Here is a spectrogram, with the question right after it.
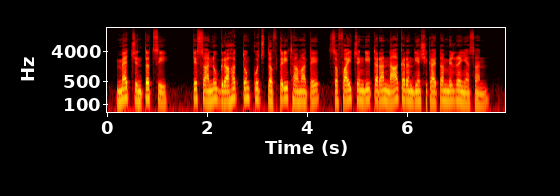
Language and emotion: Punjabi, sad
